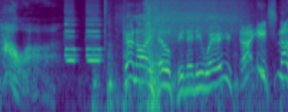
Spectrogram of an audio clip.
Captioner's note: toots horn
